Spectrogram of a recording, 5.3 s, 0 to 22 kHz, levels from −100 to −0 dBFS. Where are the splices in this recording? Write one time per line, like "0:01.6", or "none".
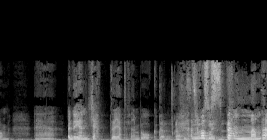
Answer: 0:01.3
0:03.2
